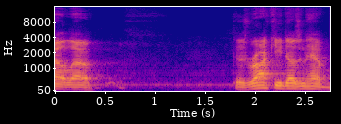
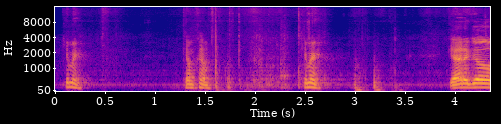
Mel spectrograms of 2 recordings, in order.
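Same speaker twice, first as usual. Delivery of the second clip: ordinary delivery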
